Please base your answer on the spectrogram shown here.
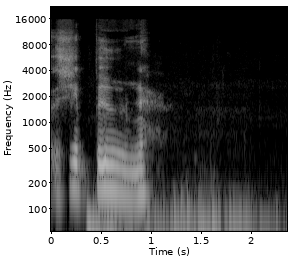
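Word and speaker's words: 自分: That's the Japanese word for myself. And it's pronounced Jaboon.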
